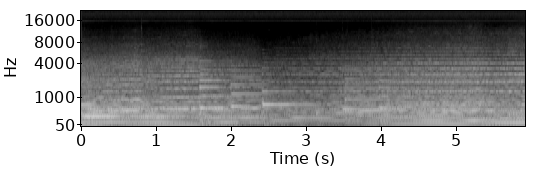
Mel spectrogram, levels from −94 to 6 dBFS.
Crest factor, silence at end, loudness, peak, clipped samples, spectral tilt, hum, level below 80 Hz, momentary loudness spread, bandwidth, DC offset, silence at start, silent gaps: 16 dB; 0 s; -28 LUFS; -10 dBFS; under 0.1%; -7 dB/octave; none; -40 dBFS; 9 LU; 20 kHz; under 0.1%; 0 s; none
